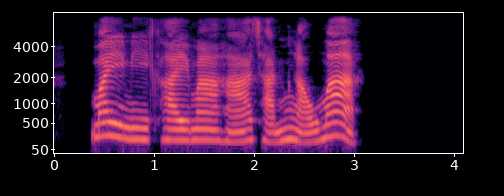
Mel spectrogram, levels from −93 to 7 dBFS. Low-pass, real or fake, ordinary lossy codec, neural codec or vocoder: 7.2 kHz; real; none; none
